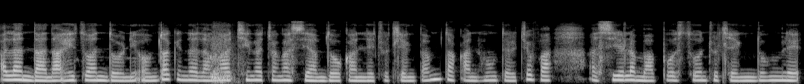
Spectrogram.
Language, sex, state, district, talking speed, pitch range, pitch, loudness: Mizo, female, Mizoram, Aizawl, 240 wpm, 175-195 Hz, 185 Hz, -17 LUFS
